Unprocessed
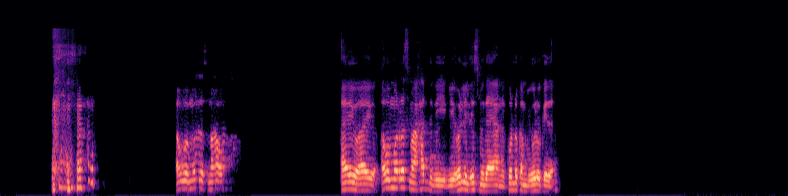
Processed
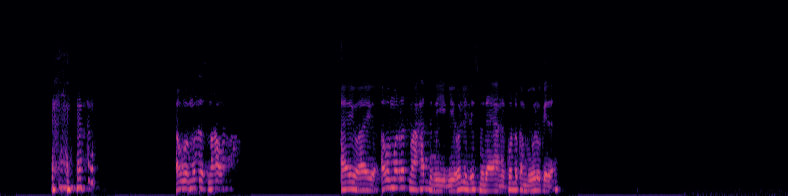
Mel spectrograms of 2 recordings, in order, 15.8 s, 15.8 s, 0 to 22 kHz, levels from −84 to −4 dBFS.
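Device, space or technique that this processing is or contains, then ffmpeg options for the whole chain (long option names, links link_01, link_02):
jukebox: -af "lowpass=5600,lowshelf=frequency=180:width_type=q:width=3:gain=8.5,acompressor=threshold=-33dB:ratio=3,volume=-6.5dB"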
